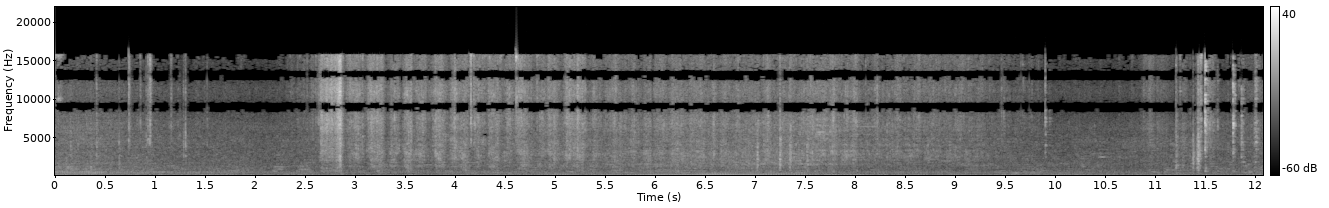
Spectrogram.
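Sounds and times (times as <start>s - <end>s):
spoon stirring ice in plastic cup: 2.6s - 9.9s.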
